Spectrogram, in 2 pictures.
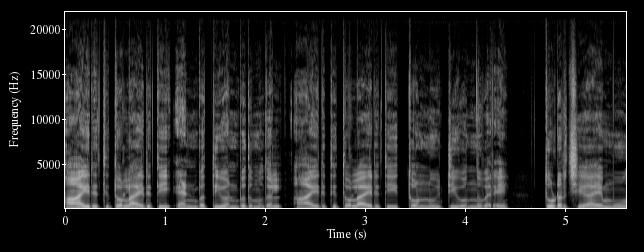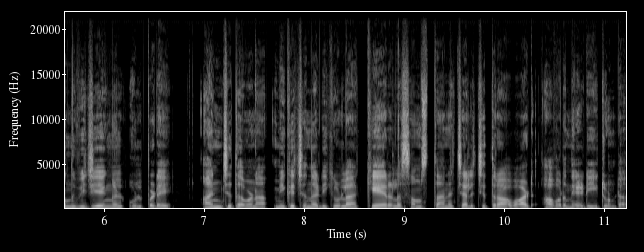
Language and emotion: Malayalam, neutral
